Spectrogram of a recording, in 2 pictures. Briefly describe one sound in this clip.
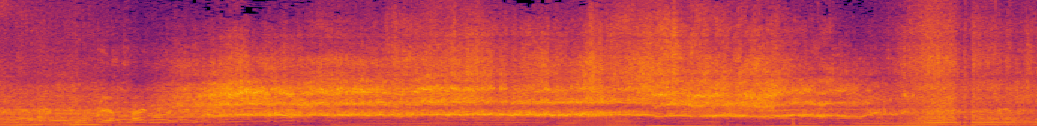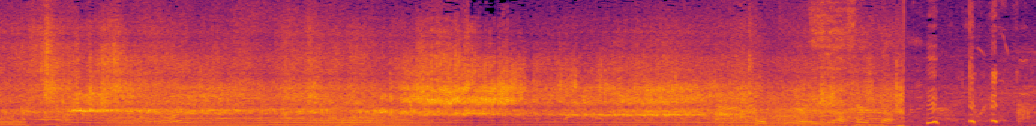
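Tyres squeal on asphalt as a car drifts.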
